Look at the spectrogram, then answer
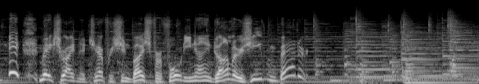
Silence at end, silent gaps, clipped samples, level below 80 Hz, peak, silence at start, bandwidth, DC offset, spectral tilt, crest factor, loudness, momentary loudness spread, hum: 0 s; none; under 0.1%; -36 dBFS; -4 dBFS; 0 s; over 20 kHz; under 0.1%; -5 dB/octave; 16 dB; -20 LUFS; 8 LU; none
